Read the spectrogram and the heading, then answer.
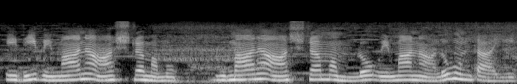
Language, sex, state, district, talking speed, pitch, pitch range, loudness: Telugu, female, Andhra Pradesh, Visakhapatnam, 105 wpm, 205 Hz, 190-220 Hz, -13 LUFS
